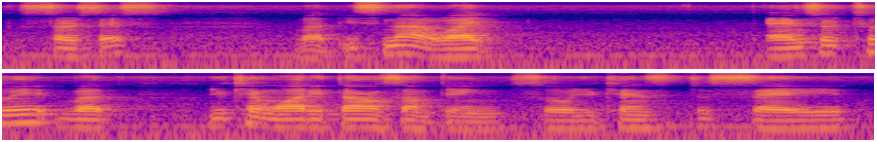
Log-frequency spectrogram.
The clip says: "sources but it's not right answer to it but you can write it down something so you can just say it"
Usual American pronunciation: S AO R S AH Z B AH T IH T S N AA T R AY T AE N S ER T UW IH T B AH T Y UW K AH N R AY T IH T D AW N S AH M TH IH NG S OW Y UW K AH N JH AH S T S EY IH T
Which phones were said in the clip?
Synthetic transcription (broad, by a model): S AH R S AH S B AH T IH T S N AA T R AY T AE N S ER T UW IH T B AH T Y UW K AH N W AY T IH T D AW N S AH M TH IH NG S OW Y UW K AH N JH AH S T S EY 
